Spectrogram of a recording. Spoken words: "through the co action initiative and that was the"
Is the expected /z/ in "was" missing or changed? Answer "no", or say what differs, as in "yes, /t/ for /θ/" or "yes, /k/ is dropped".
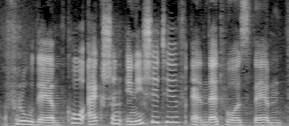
no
